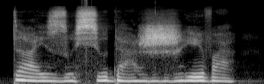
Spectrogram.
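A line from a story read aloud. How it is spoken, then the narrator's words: Menacing hiss, ruler. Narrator (Russian): угрожающе прошипел повелитель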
